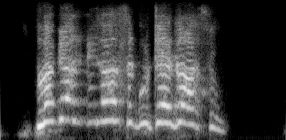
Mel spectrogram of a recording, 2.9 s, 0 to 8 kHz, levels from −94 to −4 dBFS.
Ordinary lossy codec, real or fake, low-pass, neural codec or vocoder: Opus, 32 kbps; fake; 7.2 kHz; codec, 16 kHz, 2 kbps, FreqCodec, smaller model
